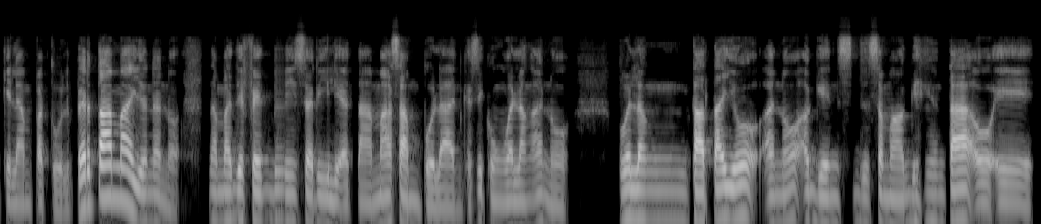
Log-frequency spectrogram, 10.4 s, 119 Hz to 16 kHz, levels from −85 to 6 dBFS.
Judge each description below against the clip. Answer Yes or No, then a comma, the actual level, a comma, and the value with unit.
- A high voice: No, low, 115 Hz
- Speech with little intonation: No, average, 4.0 semitones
